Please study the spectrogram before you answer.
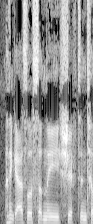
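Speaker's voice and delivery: ordinary delivery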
